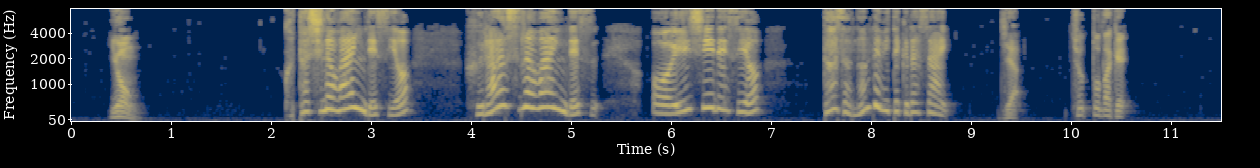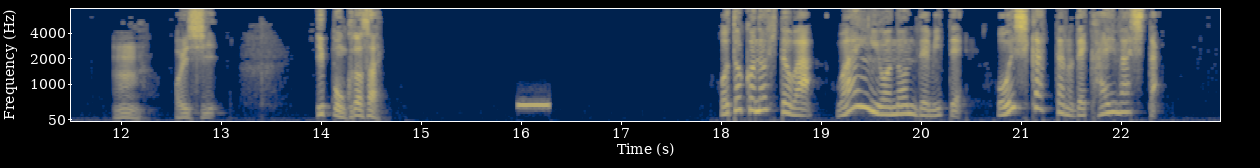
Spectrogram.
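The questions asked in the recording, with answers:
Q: 男の人はワインを飲んでみておいしかったので買いました。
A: ○(正しい)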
